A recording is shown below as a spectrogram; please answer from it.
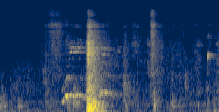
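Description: A door shutting with a single thump about halfway through, followed by a lighter click about a second later.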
